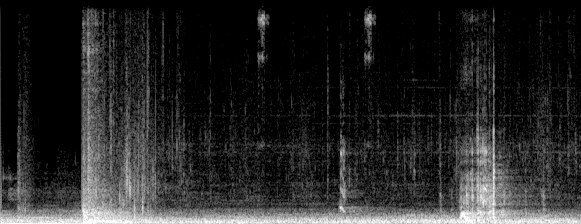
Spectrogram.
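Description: A metal latch rattles and scrapes against wood.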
